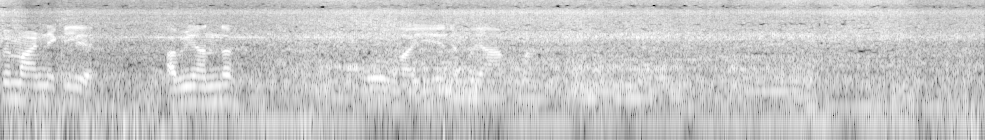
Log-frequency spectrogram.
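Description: A pressure washer sprays water hard against a tyre with a steady hiss.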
